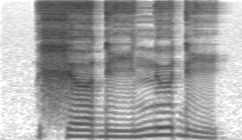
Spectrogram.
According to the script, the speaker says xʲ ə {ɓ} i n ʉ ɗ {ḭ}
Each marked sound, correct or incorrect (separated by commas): incorrect, incorrect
